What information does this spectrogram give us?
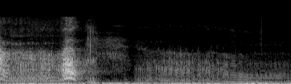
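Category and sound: animal, dog barking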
